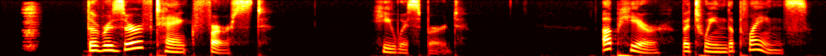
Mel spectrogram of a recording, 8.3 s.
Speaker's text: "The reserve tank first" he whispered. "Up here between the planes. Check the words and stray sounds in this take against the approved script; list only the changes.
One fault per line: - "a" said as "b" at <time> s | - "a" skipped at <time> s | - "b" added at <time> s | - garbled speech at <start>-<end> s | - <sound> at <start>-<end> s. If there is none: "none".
- sniff at 0.2-0.4 s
